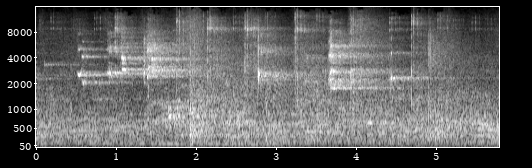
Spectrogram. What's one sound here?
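A table tennis ball clicks quickly back and forth off paddles and the table.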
